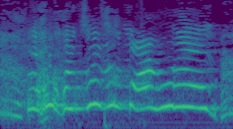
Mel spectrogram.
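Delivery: high, loud, slow scream.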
